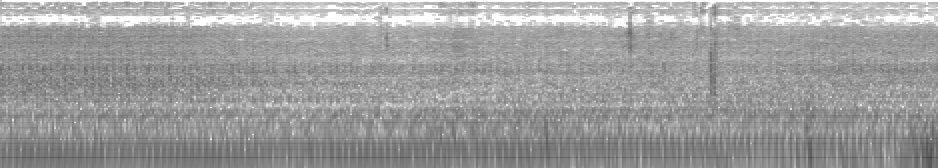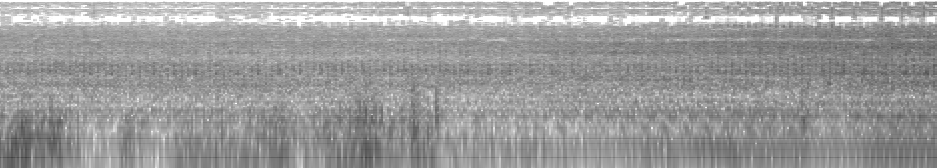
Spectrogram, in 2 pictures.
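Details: MINI Cooper D three-cylinder diesel at idle: lumpy idle with uneven low rattle and judder in bursts; a mechanic diagnosed a worn dual mass flywheel, which holds clutch springs and wears, causing hissing and juddering after the clutch is lifted.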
